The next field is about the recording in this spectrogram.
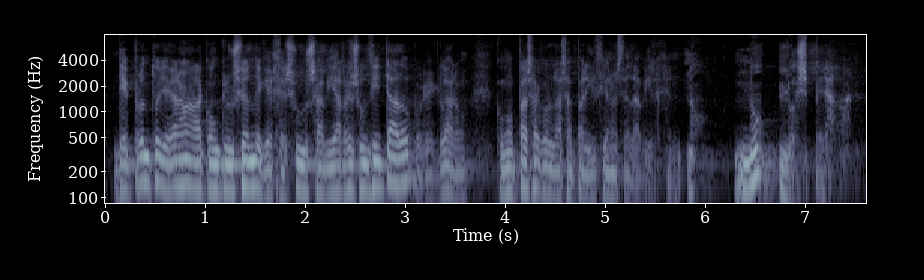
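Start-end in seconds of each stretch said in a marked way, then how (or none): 5.8-7.5 hushed whisper. Real, not acted. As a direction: drop to a whisper on the denial. Preacher stresses they did not expect.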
